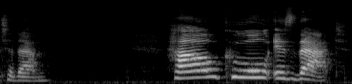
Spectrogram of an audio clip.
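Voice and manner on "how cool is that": delighted emphasis. Real, not acted. Climax of story to audience.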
